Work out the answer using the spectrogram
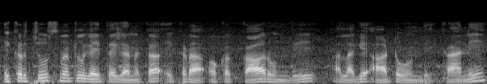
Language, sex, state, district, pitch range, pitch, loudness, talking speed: Telugu, male, Andhra Pradesh, Manyam, 100-150 Hz, 125 Hz, -17 LUFS, 135 wpm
